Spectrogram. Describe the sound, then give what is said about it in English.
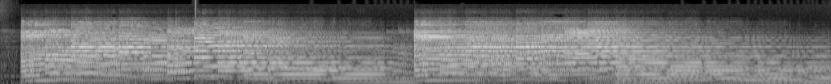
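Electric guitar strums sustained, ringing chords with a quick slapback echo, changing chords about every two seconds. It plays loud and steady, with no talking. “Dial in a little bit of slap here, so you can hear that.”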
